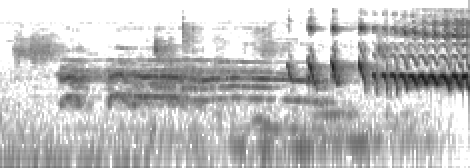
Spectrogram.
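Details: Black-naped oriole giving strong, ringing calls suited for luring others of its kind: drawn-out level whistled tones over a faint low hum, then harsh clipped notes accelerating into a dense buzzy trill.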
